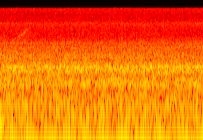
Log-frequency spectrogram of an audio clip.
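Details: Toyota Soluna (orange turn-signal corner model) with a no-start fault: no power reached the spark plugs, traced to a failed EFI relay. After the relay was replaced the engine starts and settles into an even, steady idle with a low hum and no misses.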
